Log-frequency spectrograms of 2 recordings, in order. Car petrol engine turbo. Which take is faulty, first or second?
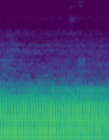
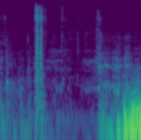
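second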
